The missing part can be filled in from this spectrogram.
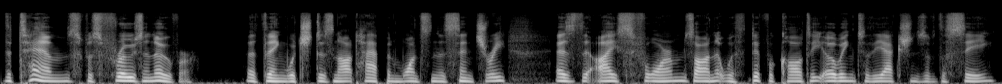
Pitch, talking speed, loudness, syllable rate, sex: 145 Hz, 175 wpm, -18 LUFS, 4.7 syllables/s, male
